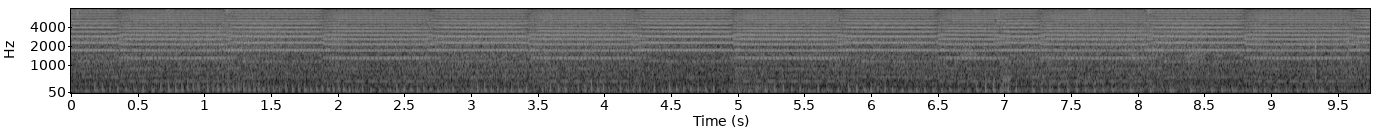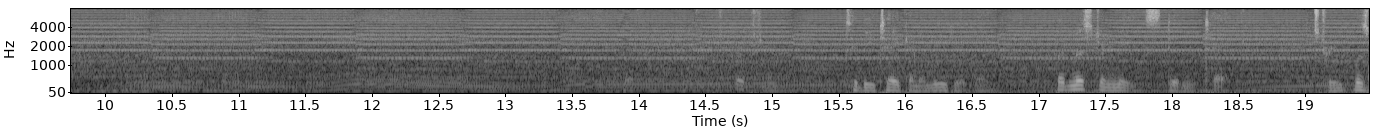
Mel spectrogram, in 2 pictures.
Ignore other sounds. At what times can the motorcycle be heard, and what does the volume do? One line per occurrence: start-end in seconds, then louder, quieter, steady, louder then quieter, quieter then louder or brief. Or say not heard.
0.0-19.4 steady.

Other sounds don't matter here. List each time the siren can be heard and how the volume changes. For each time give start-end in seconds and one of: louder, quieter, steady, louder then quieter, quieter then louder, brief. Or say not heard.
0.0-19.4 steady.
